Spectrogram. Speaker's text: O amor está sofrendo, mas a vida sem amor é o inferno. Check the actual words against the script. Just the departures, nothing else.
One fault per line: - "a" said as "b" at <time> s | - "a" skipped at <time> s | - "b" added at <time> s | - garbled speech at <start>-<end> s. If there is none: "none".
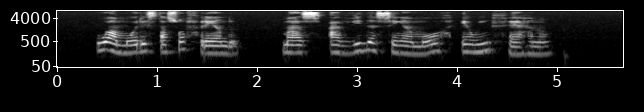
none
